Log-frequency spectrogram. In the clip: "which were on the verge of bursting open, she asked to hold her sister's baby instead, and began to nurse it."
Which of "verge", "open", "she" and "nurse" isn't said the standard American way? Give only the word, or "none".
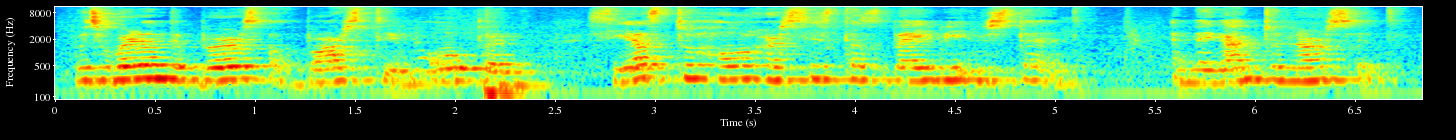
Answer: verge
